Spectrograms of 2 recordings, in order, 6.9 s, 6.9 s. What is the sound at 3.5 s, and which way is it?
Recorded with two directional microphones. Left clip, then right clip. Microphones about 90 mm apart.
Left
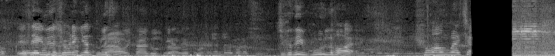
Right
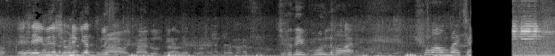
Speech, 10° right (ahead or behind).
